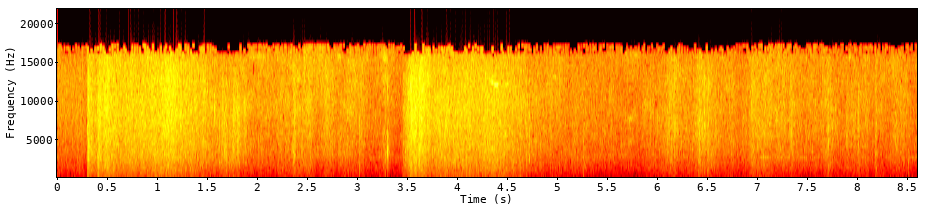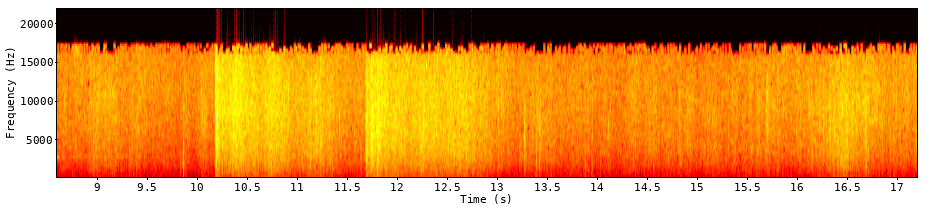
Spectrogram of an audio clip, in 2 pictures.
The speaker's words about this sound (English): Water sounds take up the whole sound spectrum. Splashes, running water, showers.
